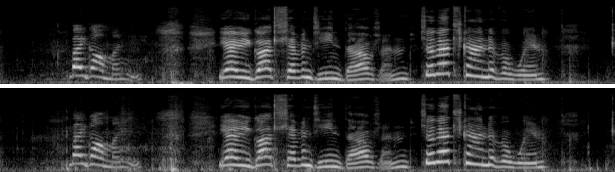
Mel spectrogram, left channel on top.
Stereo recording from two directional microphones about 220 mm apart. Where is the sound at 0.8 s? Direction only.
20° left (ahead or behind).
